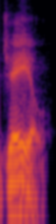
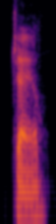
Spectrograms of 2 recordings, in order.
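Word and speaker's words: gaol: Gail or is it Jail jail g a o l it is pronounced jail okay anyway and it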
